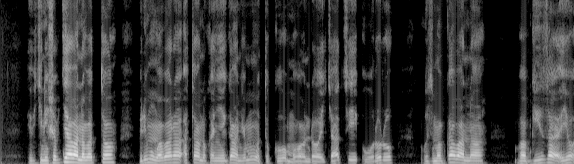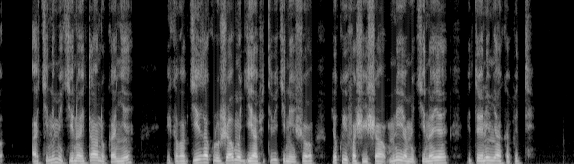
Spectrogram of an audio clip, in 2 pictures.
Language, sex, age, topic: Kinyarwanda, male, 18-24, education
